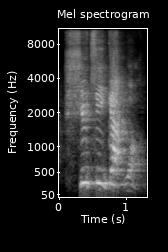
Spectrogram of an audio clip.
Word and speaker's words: Ncuti Gatwa: Yeah, Ncuti Gatwa. Remember that? Ncuti Gatwa. As I said when I came on, I had to call up a friend to let me know how to pronounce the lad's name because I really thought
